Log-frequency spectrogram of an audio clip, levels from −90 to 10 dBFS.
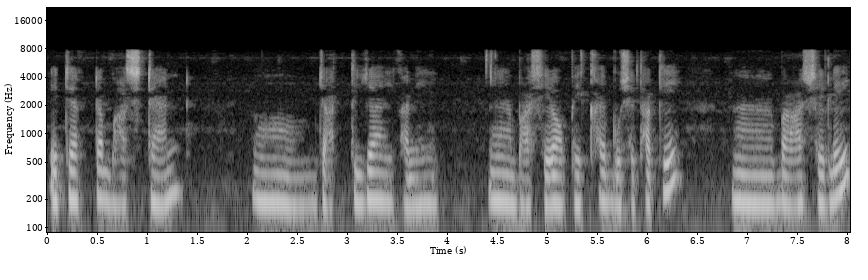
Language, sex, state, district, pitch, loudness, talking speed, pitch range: Bengali, female, West Bengal, North 24 Parganas, 180 Hz, -19 LUFS, 110 wpm, 175-195 Hz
